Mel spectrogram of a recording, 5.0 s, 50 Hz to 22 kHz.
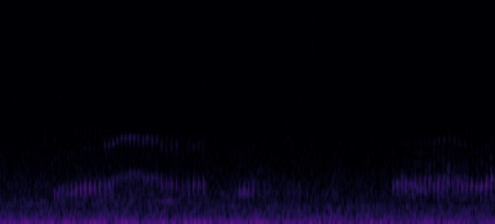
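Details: Raccoon kits with their mother on 22 June 2022, on their first visit, still very vocal and chirping loudly: a run of short, clear tonal chirps, some drawn out and wavering, over a steady low rumble.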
